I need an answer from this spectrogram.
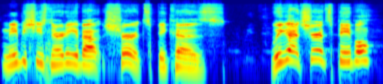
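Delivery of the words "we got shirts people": higher, louder sales call; hyped catchphrase. Pretend. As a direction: call it out to the crowd. Calling out a merch catchphrase.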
